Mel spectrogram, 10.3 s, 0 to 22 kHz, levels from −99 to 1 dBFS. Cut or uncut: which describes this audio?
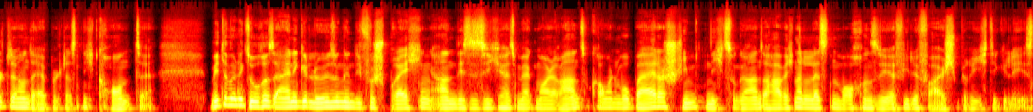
cut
